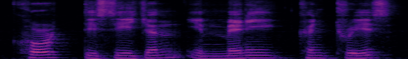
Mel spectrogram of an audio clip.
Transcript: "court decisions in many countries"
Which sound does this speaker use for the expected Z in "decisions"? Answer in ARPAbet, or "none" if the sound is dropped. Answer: none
